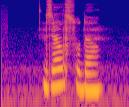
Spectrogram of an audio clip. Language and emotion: Russian, neutral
